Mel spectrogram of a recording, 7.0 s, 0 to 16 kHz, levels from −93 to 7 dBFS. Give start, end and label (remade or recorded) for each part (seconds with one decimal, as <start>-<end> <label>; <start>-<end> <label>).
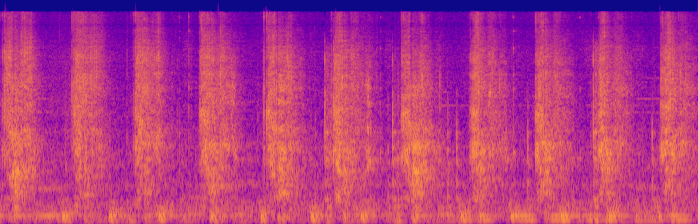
0.0-0.5 recorded; 0.5-1.1 remade; 1.1-7.0 recorded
